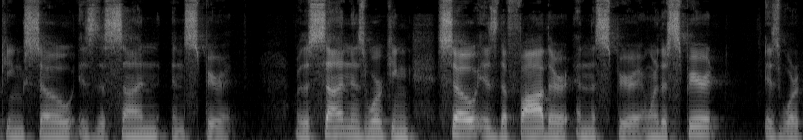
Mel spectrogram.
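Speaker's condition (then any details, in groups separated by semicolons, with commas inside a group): No condition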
